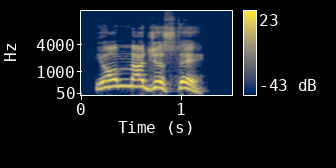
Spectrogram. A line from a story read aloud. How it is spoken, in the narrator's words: someone shouted from near the back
